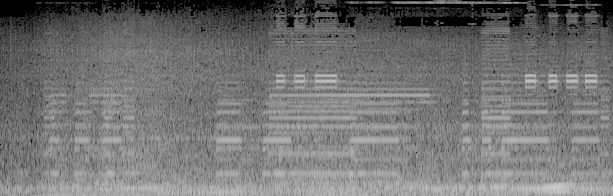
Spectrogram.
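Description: A car engine rumbles steadily amid road traffic while horns honk in short bursts, a cluster of bright toots midway and another near the end, with no one speaking.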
